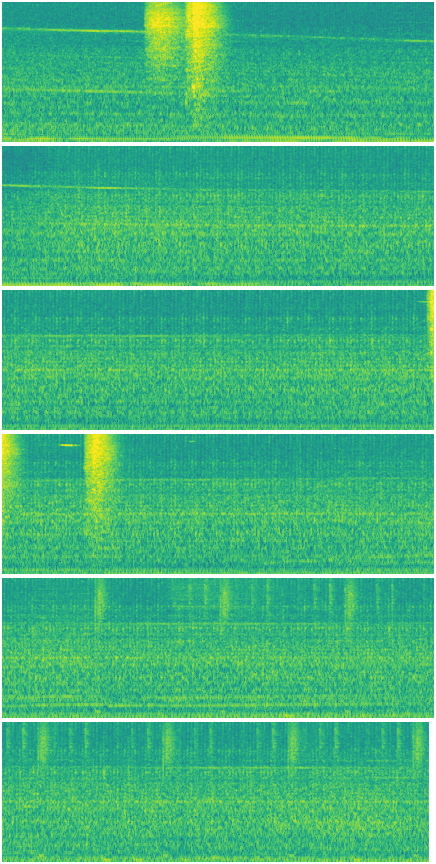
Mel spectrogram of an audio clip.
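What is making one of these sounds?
A truck engine rumbles low and steady.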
